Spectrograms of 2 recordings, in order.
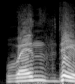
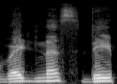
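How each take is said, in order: First: The middle 'd' is silent, giving two syllables. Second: The middle 'd' is pronounced, giving three syllables. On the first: The speaker calls it right. "Actually ये वेंसडे होगा" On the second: The speaker calls it wrong. "बहुत सारे लोग इसको वेडनेसडे पढ़ते हैं, ये गलत है"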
